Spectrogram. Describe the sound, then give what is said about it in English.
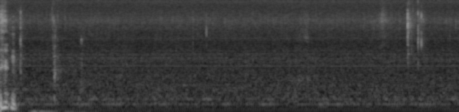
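Wet mouth noises of someone chewing food: a louder squishy smack at the start, then quiet with a few faint clicks and squelches scattered through the rest. “Just stop chewing and swallow.”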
